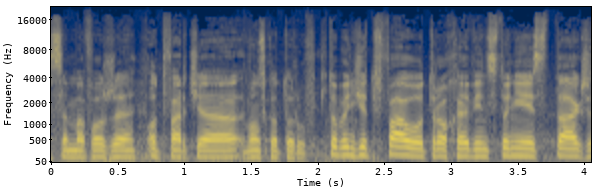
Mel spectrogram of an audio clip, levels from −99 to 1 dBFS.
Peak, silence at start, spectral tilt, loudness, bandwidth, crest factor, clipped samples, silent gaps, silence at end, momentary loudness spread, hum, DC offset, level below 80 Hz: -4 dBFS; 0 s; -5 dB/octave; -19 LUFS; 18.5 kHz; 16 dB; under 0.1%; none; 0 s; 6 LU; none; under 0.1%; -50 dBFS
